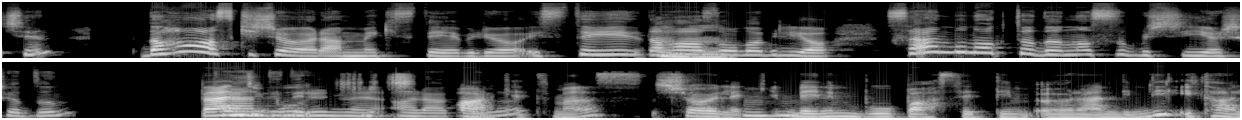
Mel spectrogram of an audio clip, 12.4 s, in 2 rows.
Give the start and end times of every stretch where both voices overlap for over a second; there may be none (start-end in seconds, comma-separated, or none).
7.2-8.8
